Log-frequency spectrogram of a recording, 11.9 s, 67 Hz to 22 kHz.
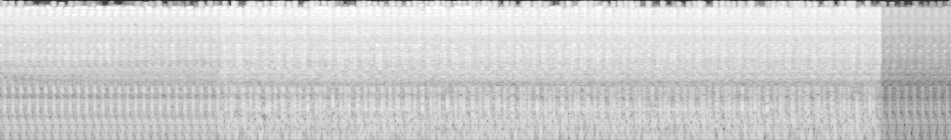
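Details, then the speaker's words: Yanmar 2GM20F diesel in a 1991 Hunter 30 after new raw water pump install fixing a wobbling pulley: steady, even clatter at constant idle, no wobble or rubbing; alternator belt still loose; normal running. "Huge difference, so we don't have the wobble anymore."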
